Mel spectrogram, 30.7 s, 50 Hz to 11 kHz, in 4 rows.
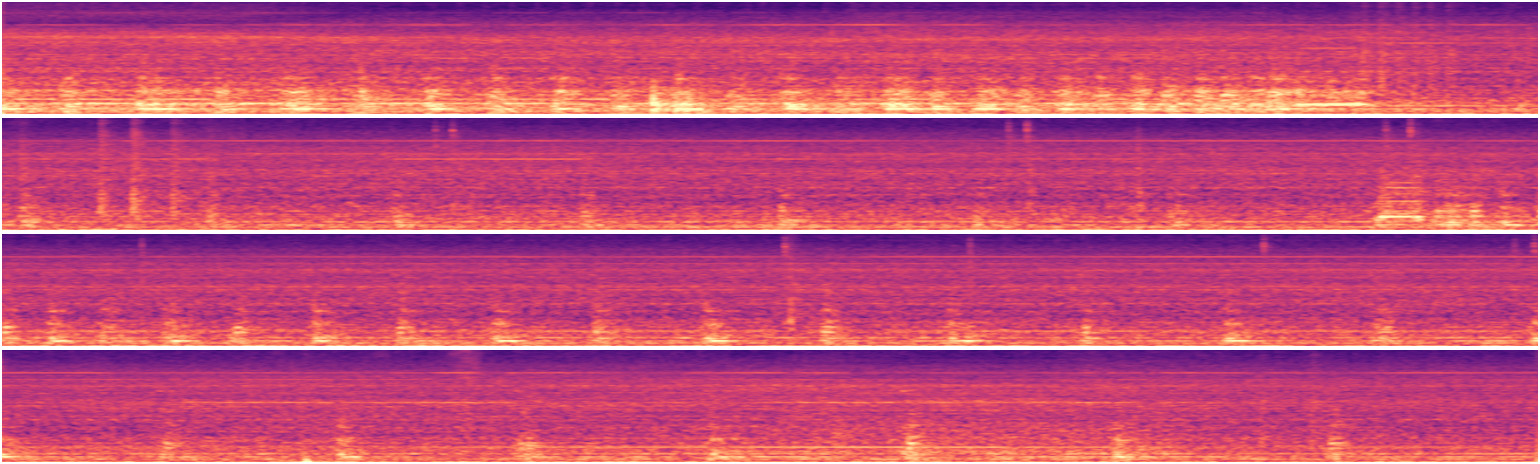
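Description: Panospace desktop filament 3D printer printing: stepper motors whir with shifting tones and quick ticks as the print head and bed move, over the steady hum of its cooling fan.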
